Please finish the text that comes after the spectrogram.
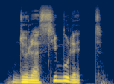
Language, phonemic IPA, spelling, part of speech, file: French, /si.bu.lɛt/, ciboulette, noun, Fr-ciboulette.ogg
- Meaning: 1. chive (the plant) 2. chives (the herb)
